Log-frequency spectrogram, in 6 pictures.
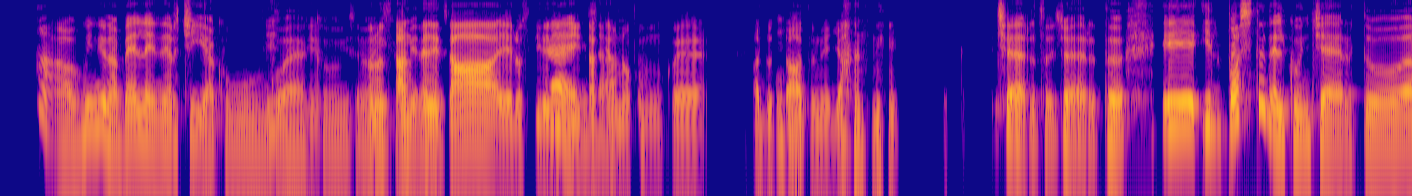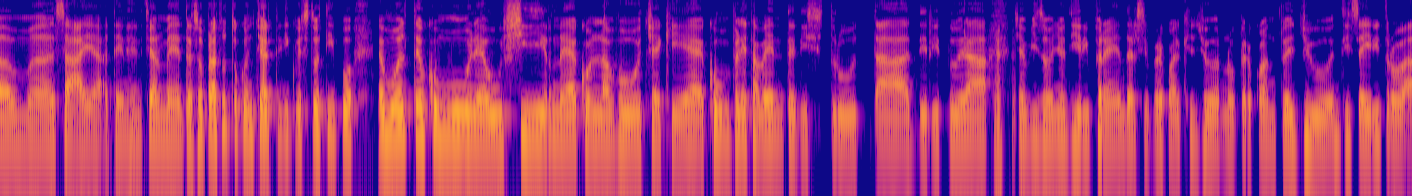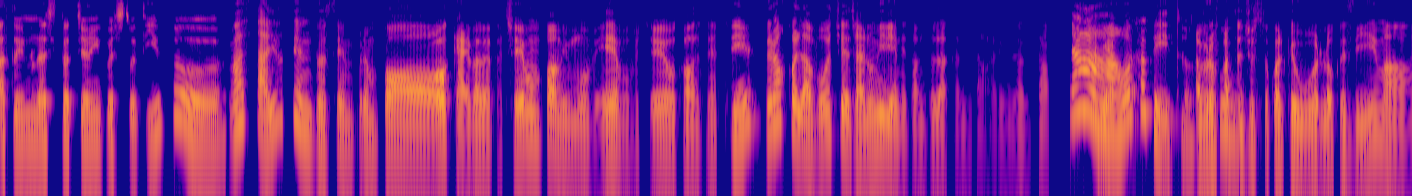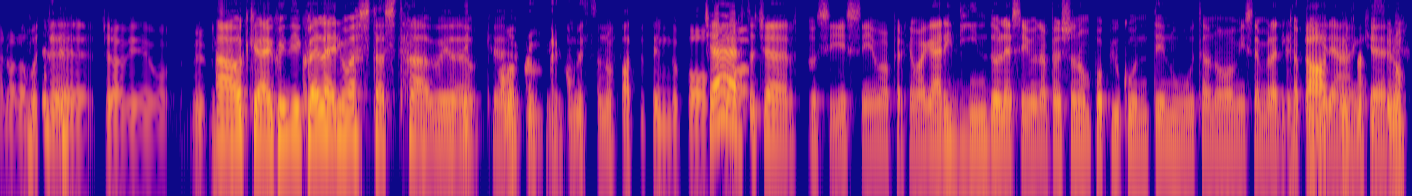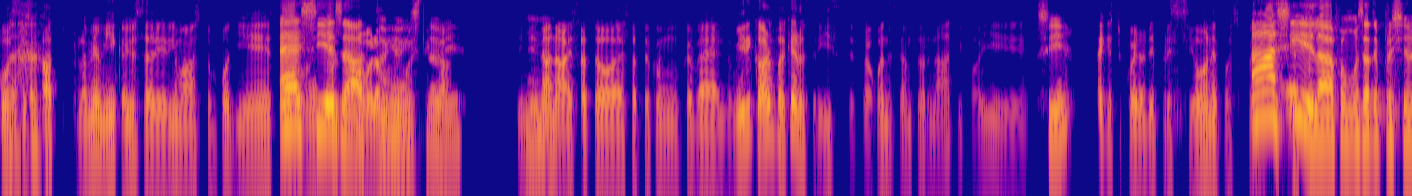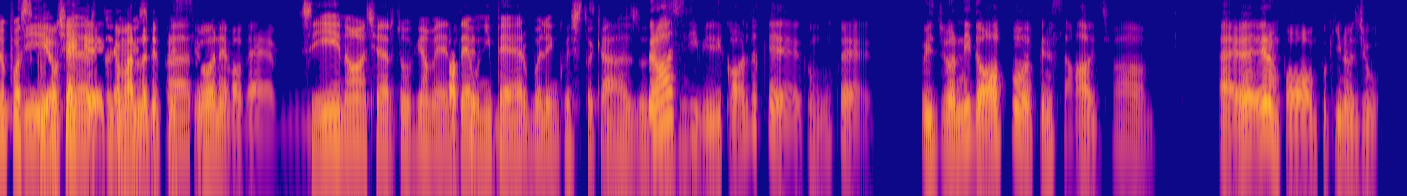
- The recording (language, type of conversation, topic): Italian, podcast, Raccontami del primo concerto che hai visto dal vivo?
- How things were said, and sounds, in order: laughing while speaking: "anni"; other background noise; laughing while speaking: "Certo"; giggle; giggle; unintelligible speech; chuckle; laughing while speaking: "quella è rimasta stabile"; unintelligible speech; chuckle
